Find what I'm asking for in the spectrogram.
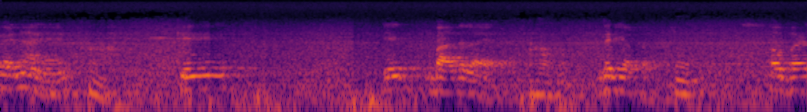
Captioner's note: discussion in Hindi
